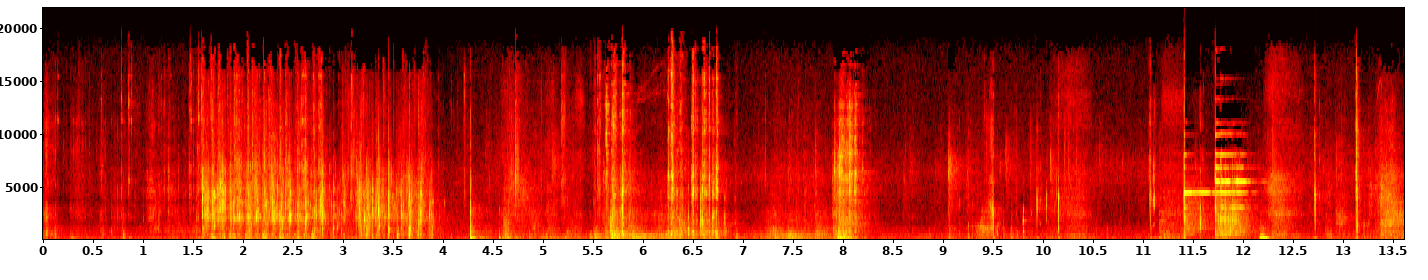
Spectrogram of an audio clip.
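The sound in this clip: A lid set onto a pot of Thanksgiving leftovers with torn sage leaves gives metallic clinks and knocks amid scattered kitchen clatter of cookware and utensils.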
